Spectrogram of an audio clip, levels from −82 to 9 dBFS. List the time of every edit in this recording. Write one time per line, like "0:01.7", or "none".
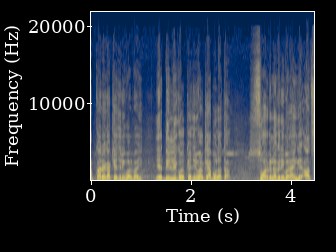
none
